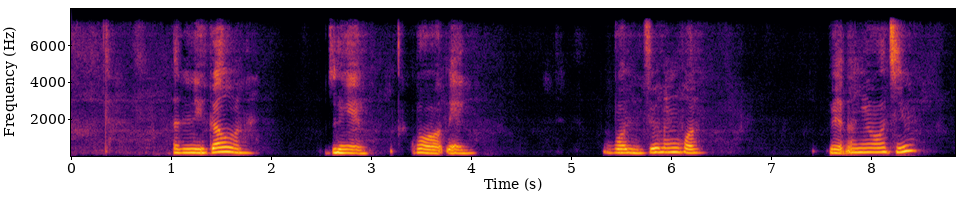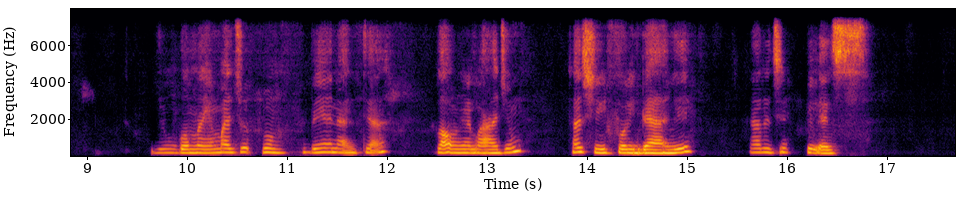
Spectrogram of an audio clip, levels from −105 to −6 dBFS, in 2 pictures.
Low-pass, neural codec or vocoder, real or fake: 7.2 kHz; codec, 24 kHz, 1 kbps, SNAC; fake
